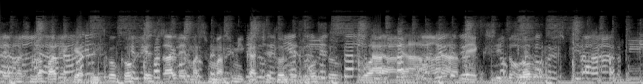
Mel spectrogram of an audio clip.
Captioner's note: sex having sounds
